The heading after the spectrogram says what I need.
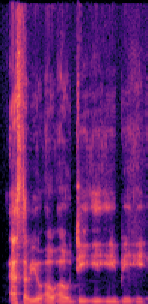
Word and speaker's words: SWUDB: as a card database or whatever, it says SWOODEEBE. It spells it out phonetically.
